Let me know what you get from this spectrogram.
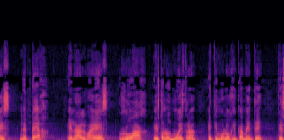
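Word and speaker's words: רוח: espiritual que es la palabra roach, que se pronuncia roaj.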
